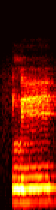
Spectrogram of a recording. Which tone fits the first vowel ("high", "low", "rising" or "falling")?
high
